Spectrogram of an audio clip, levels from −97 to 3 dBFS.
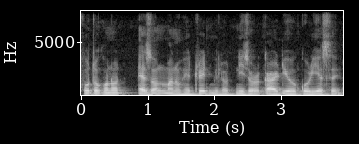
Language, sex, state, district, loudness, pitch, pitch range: Assamese, male, Assam, Sonitpur, -17 LUFS, 100 Hz, 95-105 Hz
